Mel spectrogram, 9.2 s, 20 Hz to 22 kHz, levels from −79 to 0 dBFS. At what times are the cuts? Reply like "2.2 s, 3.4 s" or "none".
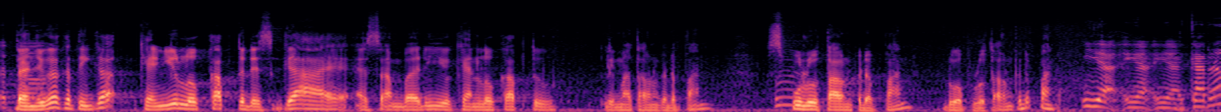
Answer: none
